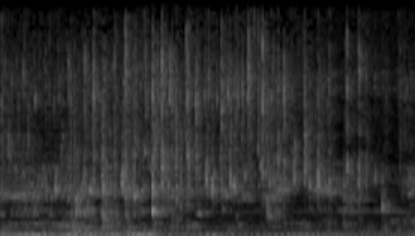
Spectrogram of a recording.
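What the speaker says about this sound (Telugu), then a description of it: "నూనెనేమో టప్ టప్ టప్ టప్ అని సౌండ్ వస్తుంది." Oil is poured from a vessel into mango avakaya pickle. A continuous, close splashing gurgle flows steadily throughout, with no talk.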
